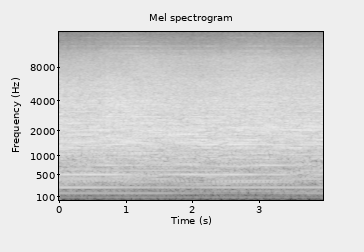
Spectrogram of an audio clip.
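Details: Mercedes-AMG GT63s after clearing fault codes from bank two: held at about 3000 rpm stationary, a strong even roar with no misfire, stumble or surging; the fault did not return, so the engine is fixed.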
